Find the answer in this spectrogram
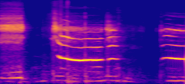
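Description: A child's voice making toy sound effects: a short breathy hiss, then a high-pitched squeal that slides down slightly and holds for about a second before breaking off.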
